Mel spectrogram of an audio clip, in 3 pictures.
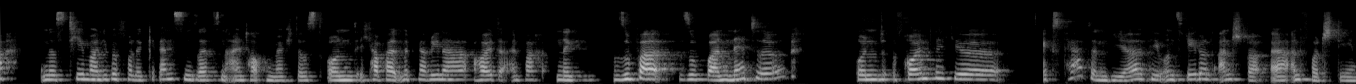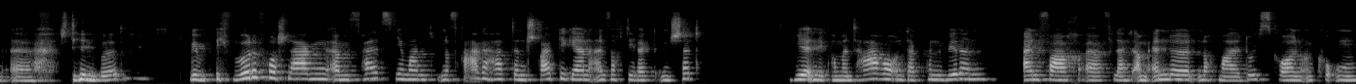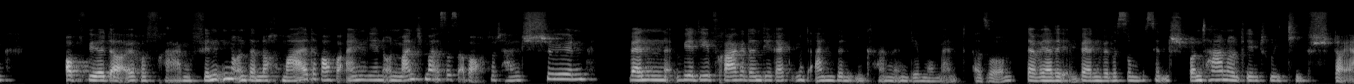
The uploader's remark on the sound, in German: Live Interview auf Instagram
